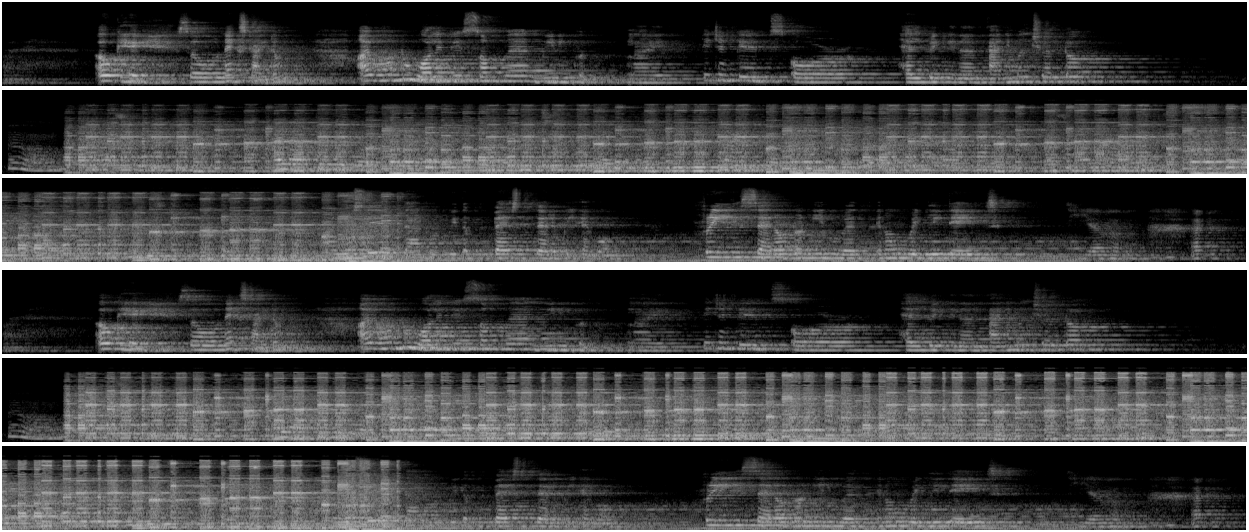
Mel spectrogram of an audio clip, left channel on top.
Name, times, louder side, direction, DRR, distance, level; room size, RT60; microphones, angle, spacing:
voice 1, 0.9-5.9 6.2-6.7 7.0-8.5 9.0-10.9 23.4-23.5 25.0-25.4 28.1-31.0 31.8-34.9, left 2 dB, 80° left, 2 dB, 5.2 m, -28 dB
voice 2, 12.5-14.8 15.1-19.3 19.6-22.6 22.8-24.2 24.7-27.3 35.5-36.9, left 1 dB, 20° left, -1 dB, 2.7 m, -33 dB
sound 1, 13.1-28.9, right 6 dB, 75° right, 1.2 m, -22 dB
sound 2, 26.8-35.7, equal, 45° right, 3.9 m, -38 dB
25.5 x 18.0 x 8.8 m, 2.2 s
head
